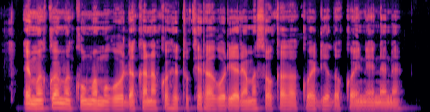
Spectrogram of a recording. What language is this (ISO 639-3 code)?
kik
